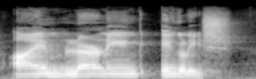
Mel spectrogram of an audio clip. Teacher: Sur les affirmations, vous avez une intonation qui fait comme ça, qui descend sur la fin. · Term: intonation descendante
